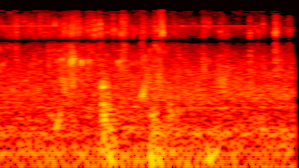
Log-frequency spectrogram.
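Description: Pool water lapping and splashing around small dogs moving on a floating mat, over a steady low rumble.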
